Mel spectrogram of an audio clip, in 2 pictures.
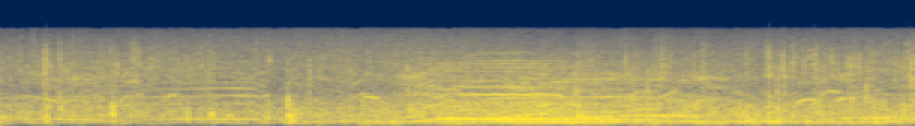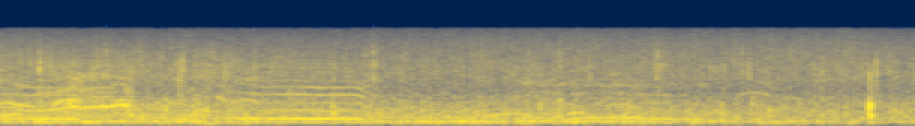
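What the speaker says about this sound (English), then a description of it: "Hey, Joe, get those cattle watered down right away." Cattle on a ranch in an old Western film low several times, drawn-out bellowing moos at moderate distance, mixed with lo-fi background noise and some talking.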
